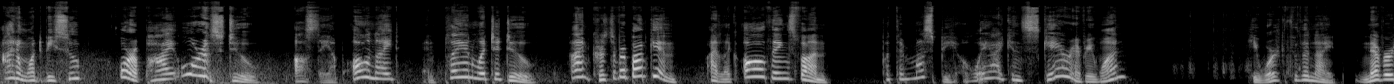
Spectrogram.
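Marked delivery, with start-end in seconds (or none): 0.0-11.3 high, plaintive character voice; small pumpkin fretting, then resolving; worried little pumpkin. Acted. Christopher afraid of becoming soup, high and anxious.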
